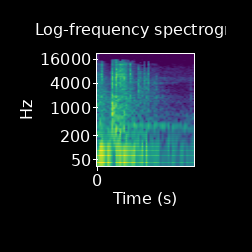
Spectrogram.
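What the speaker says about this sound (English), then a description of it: "suddenly we heard a door slam downstairs" A single heavy door thud in a horror story set in an isolated mansion, a brief low impact that fades quickly into a dull rumble.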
